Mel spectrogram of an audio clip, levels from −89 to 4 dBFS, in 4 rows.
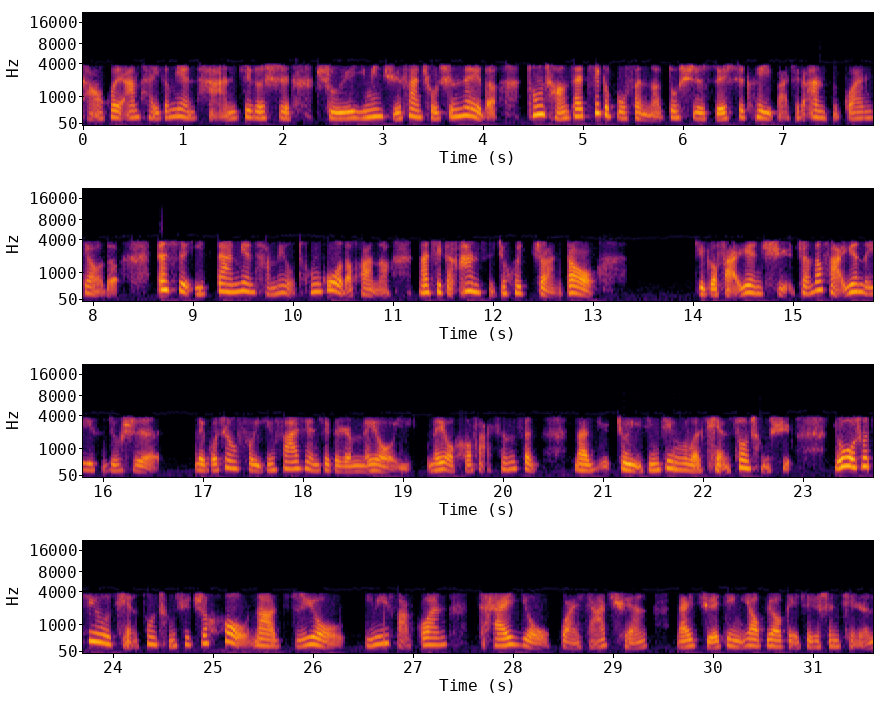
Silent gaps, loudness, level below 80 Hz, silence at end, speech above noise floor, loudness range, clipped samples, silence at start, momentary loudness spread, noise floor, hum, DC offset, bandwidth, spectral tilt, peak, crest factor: none; -23 LUFS; -74 dBFS; 0 s; 51 dB; 4 LU; under 0.1%; 0 s; 10 LU; -74 dBFS; none; under 0.1%; 4.1 kHz; -8 dB/octave; -2 dBFS; 22 dB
